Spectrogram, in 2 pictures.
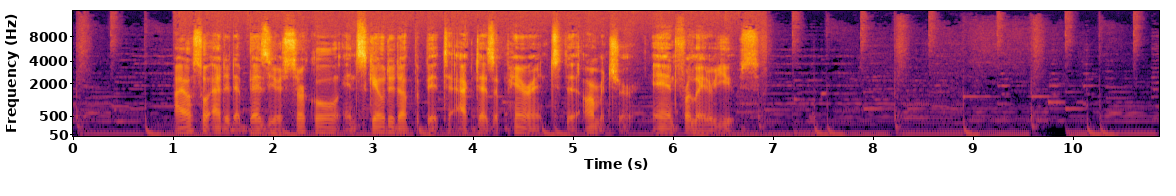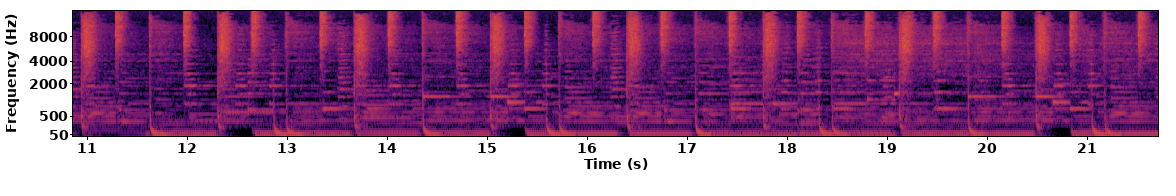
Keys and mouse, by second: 1.3 shift+c, 1.3 shift+a, 5.9 s, 6.4 KP_7, 7.8 KP_Enter, 11.4 shift+click, 13.2 ctrl+p, 15.0 click, 16.2 g, 17.3 right click.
